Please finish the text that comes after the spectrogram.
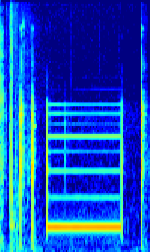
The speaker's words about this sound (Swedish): Då, då, då ringer vi Länsförsäkringar igen då.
